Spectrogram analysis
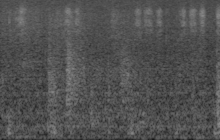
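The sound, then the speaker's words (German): A marker on a whiteboard makes faint, soft scraping strokes while a name is written, as a few short rubbing sounds over a steady hiss. “Ich schreibe hier einen Namen, bewusst einen Namen. Ups, der schreibt nichts. Ist das abwischbar?”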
